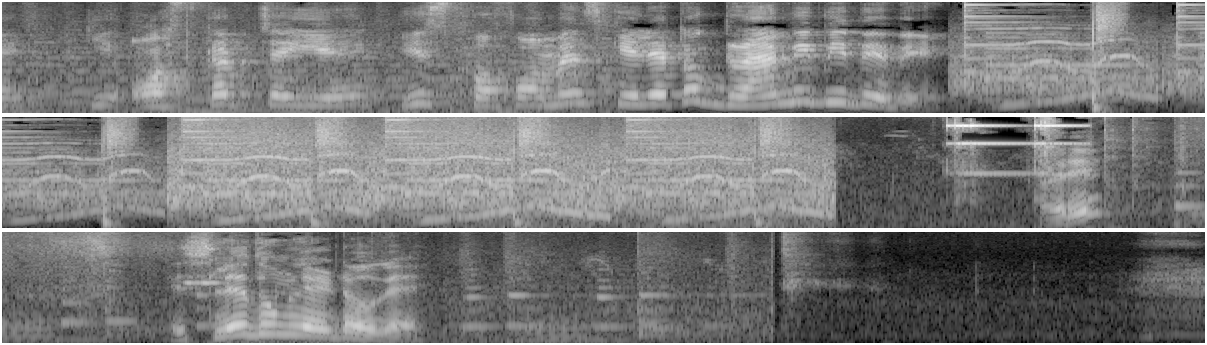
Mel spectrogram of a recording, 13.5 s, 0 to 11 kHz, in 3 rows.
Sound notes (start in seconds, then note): 8.0 cycle horn go tring tring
